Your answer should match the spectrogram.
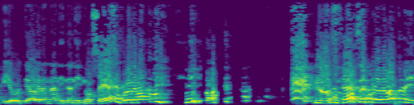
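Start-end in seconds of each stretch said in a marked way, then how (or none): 1.1-2.3 higher, mock-offhand friend voice; teasing friend. Guest imitating Nani brushing off the surgeon, mock-offhand. Quoting Nani's teasing reply. 2.5-5.5 higher mock-offhand, breaking into laughter; laughing. Guest repeating Nani's teasing line, laughing.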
